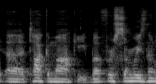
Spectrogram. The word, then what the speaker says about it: Takamaki: It's more like there's just more emphasis. Okay. So like most people with brain would say Takamaki, but for some reason they're like Takamaki for some reason.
